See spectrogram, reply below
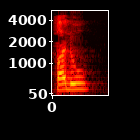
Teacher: لما قلت قلوا ولم أمد الطبيعي اختفت الألف من الوجود واختفت الواو من النطق، قلوا صارت انقلبت الألف إلى فتحة والواو إلى ضمة، لذلك لم يعد لذات الحرف وجود.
